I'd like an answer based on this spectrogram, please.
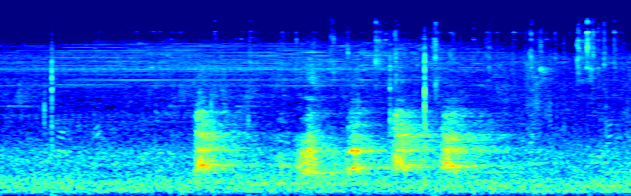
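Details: German Shepherd/Collie mix named Dixie, from a before-and-after training session in the Raleigh Durham area. After two quiet seconds come five quick, clipped barks in a loose cluster, then silence with faint background hiss.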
